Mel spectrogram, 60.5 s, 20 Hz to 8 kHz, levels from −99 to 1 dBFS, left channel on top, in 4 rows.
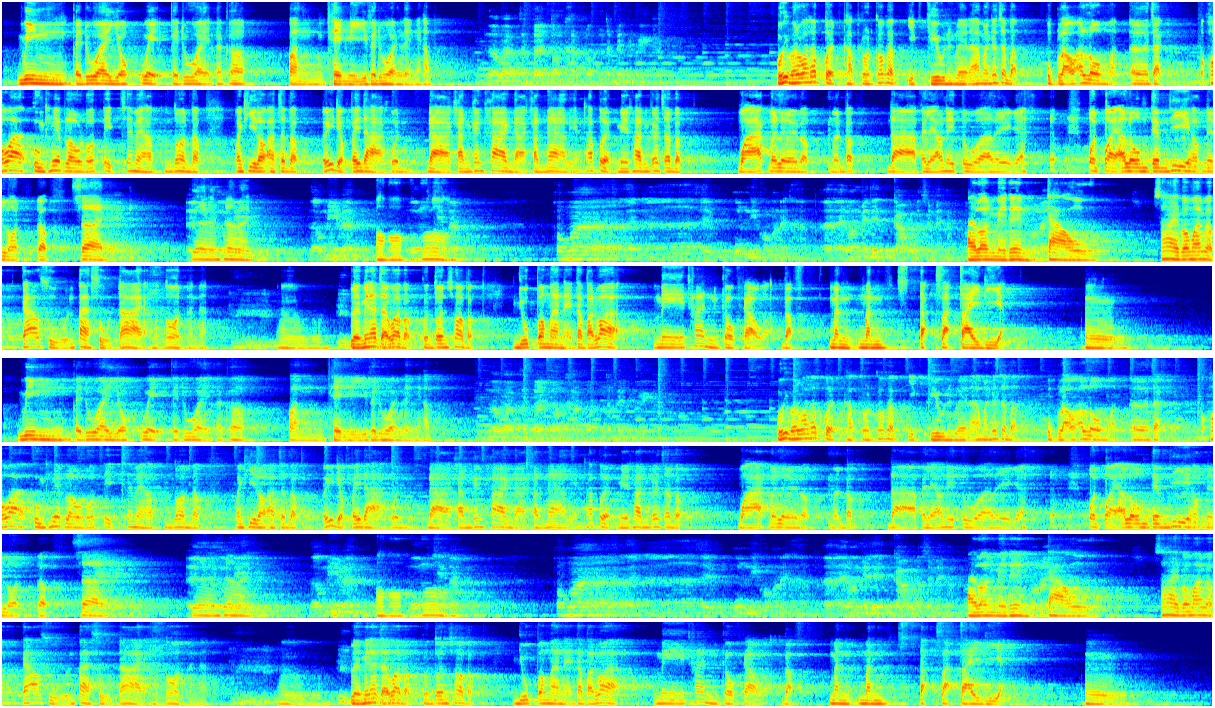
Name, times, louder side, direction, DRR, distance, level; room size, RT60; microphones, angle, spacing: voice 1, 0.2-3.0 3.6-5.4 9.7-12.7 13.1-14.5 15.1-18.8 19.1-23.6 24.3-25.2 25.5-25.7 26.2-28.0 28.2-30.9 31.2-31.6 32.6-33.4 35.0-35.9 42.3-43.9 44.7-48.0 48.9-49.5 49.8-51.3 51.8-53.1 53.6-55.3 55.8-58.0 58.9-59.5, left 4 dB, 80° left, 12 dB, 0.7 m, -23 dB
sound 1, 5.9-22.3, right 1 dB, 60° right, 1.6 m, -43 dB
voice 2, 6.0-8.3 14.4-15.0 22.2-22.5 25.4-25.7 28.2-29.0 29.7-30.1 31.1-31.9 32.6-33.6 34.1-34.7 35.3-36.0 37.2-43.5 47.2-47.4 48.2-48.9 49.6-50.5 59.0-59.5, left 1 dB, 30° left, 2 dB, 4.9 m, -38 dB
26.5 x 22.5 x 9.9 m, 2.4 s
head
